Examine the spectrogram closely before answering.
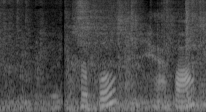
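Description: A shopping cart rattles as it rolls.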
